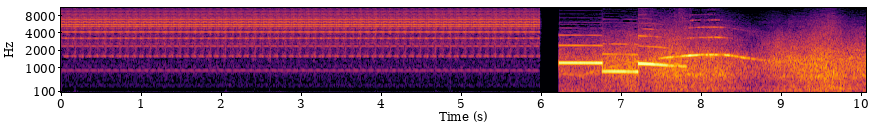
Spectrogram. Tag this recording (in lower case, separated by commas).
buzzer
